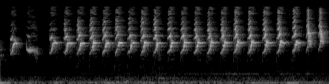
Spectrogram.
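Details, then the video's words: Long-tailed shrike (cendet or pentet), a clever mimic of other birds' songs, used to prompt silent birds: fast chattering notes repeated about four times a second, after two lower opening calls. "cendet / pentet pancingan segala jenis burung yang macet bunyi"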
